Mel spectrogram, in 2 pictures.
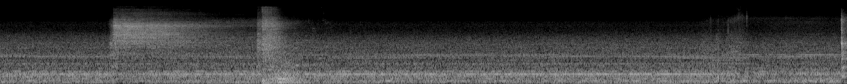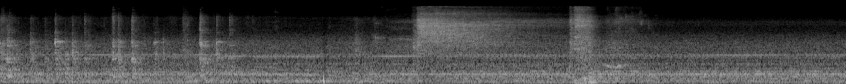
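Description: Steady running hum of a Metro-North M7 electric railcar heard inside its restroom, with faint steady tones in it. There are two brief hisses, about a second in and about three-quarters of the way through, each followed by a sharp knock, and a run of clicks and rattles around the middle.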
